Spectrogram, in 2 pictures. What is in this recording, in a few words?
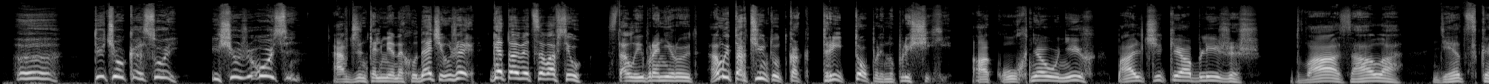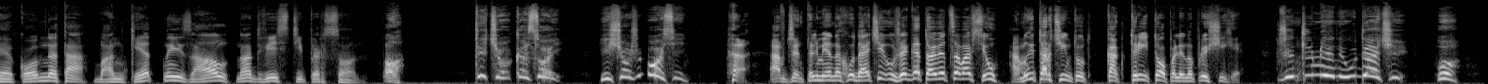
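parod, parody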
